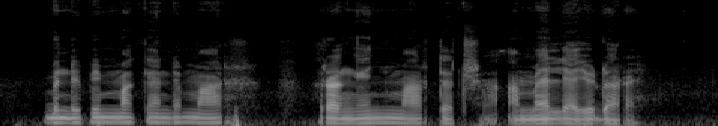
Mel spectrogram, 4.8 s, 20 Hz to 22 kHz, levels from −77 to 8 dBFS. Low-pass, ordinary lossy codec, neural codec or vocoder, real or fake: none; none; none; real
